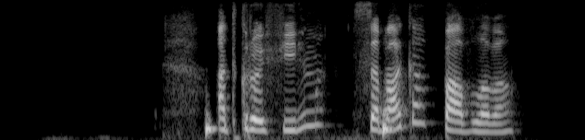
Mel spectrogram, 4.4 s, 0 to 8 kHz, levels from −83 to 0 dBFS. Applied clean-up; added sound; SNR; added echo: neural mask model Resemble Enhance denoiser.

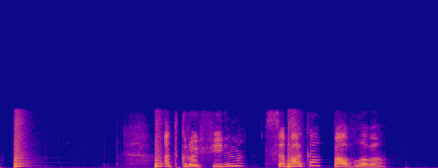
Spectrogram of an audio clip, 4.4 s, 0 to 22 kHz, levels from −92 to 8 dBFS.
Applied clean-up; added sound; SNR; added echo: neural mask model RNNoise.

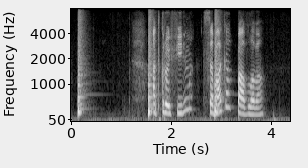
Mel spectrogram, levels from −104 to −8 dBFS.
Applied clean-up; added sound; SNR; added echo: none; Snare drum; 3 dB; none.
